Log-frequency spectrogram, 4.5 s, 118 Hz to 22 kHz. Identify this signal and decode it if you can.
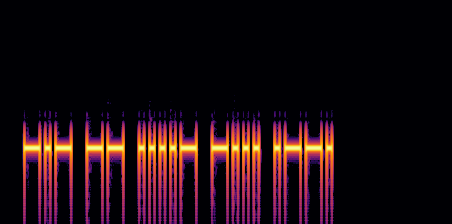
Morse code, heard as a keyed tone, about 22 wpm, 700 Hz. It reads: KM4BP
